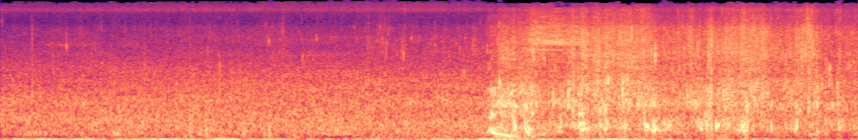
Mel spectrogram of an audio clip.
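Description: Shallow stream running over rocks, then about three and a half seconds in, close splashing in the water for a couple of seconds, louder than the stream.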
